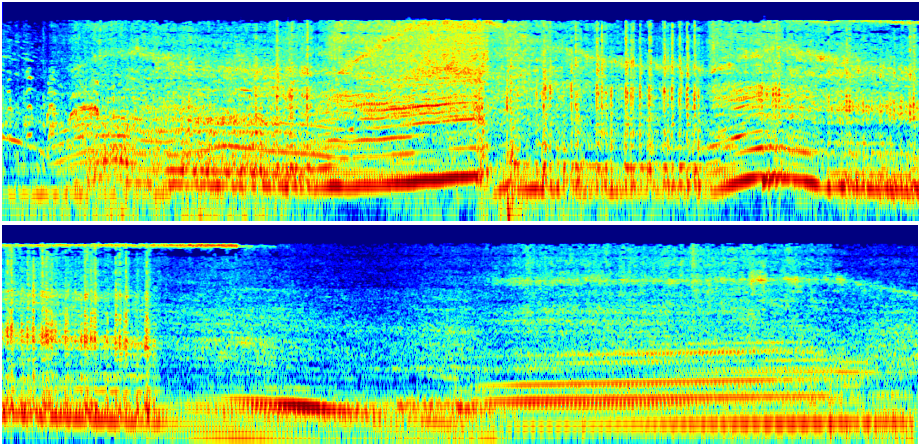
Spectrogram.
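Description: Lamborghini Huracán engine breathing through open, exposed exhaust pipes, revved up and down several times with a rapid crackling run about four seconds in. In the second half an engine accelerates, its pitch climbing steadily.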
